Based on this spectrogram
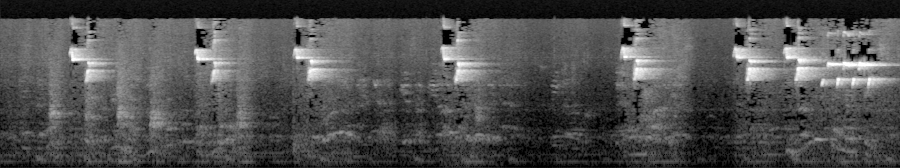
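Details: A European goldfinch sings a clean song without faults or discordant notes: bright, high tinkling bursts about every second or two, building to a fuller twittering phrase, over faint low background noise.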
